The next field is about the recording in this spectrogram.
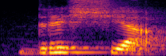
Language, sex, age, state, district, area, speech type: Kannada, female, 18-30, Karnataka, Shimoga, rural, read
